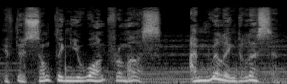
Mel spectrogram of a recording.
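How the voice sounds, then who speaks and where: A man's voice: a little high, fairly even intonation, brisk, music in the background, lightly acted. A man playing a humble, anxious father who works as a servant in a video game, speaking in a meek, earnest, pleading way. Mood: fearful pleading. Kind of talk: video game dramatic acting.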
